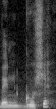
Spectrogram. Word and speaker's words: Ben-Gushe: She's the Principal Director of the National Integrity Action, and Bishop the Reverend Ben-Gushe. Correct. Pronounce it right? Ben-Gushe or She? She. I got it right.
